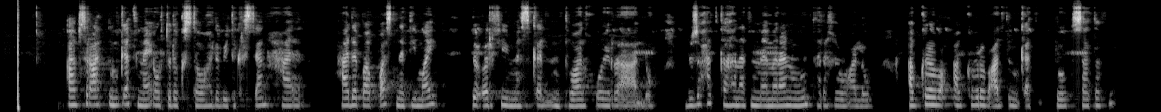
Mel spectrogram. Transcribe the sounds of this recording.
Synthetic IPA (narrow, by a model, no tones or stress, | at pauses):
ʔaβsɨɾʕat̪ːʼɨnkʼɐt̪najʔoɾt̪ʰo̞d̪o̞kst̪ʰɐwahd̪obe̞t̪ʰɐkɾɨst̪ʰijan | ħad̪ɐpʼakʼasnɐt̪ʰimaj | b̥ɨʕɨɾfimɐskʼɐlɨnt̪ʰɨβalxuojɪɾɐ̰ʔa̰ːlːɐbɨzuħat̪kʰaɦɐnat̪ʰɨnmɨʔmɐnanwʊnt̪ʰɐɾɐxiβomalːɐwu | aβkʰɨβɾɐbaʕalt̪ʼɨŋkʼɐt̪d̪̥ot̪ʰɐ̥sat̪ʰɐfu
